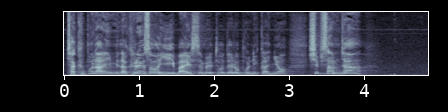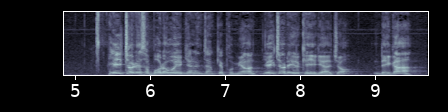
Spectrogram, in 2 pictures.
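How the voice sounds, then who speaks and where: A fairly high-voiced man in his thirties delivers a Sunday sermon as pastor. He tells a family story in an engaging, conversational way, asks the listeners questions, and softens his voice when he quotes his children. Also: lively intonation, normal speed. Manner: warm storytelling with rhetorical questions to the congregation.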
